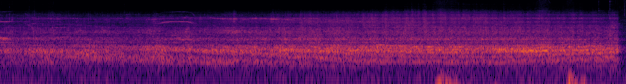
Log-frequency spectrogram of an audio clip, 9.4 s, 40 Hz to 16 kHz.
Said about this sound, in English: That was during the 4th of July message by the president where a B-2 bomber flew over the Capitol. And here's a flyover.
